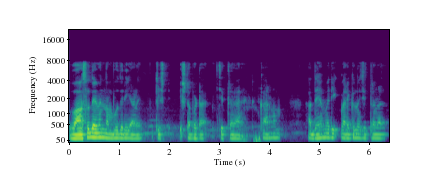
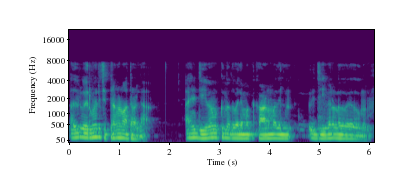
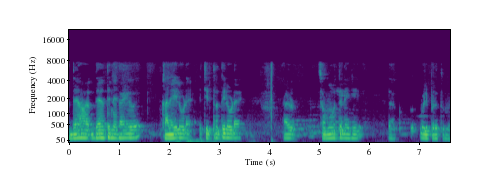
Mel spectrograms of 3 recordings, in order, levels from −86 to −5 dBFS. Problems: none marked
